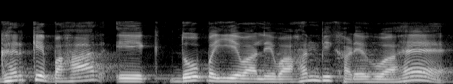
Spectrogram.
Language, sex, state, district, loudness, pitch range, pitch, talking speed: Hindi, male, Jharkhand, Ranchi, -15 LUFS, 125-175 Hz, 145 Hz, 160 wpm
